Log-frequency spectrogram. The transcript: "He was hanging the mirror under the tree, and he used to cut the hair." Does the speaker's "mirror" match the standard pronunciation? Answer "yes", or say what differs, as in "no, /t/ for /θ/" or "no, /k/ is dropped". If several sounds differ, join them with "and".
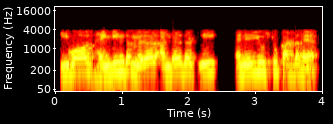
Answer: yes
